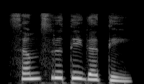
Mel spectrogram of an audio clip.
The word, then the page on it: ಸಂಸೃತಿಗತಿ: Kannada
